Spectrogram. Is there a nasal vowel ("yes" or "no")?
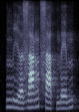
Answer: no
